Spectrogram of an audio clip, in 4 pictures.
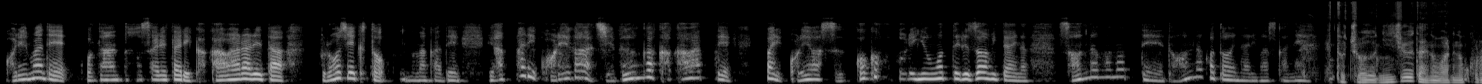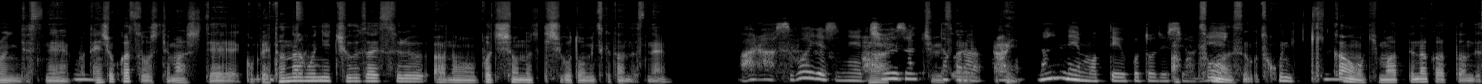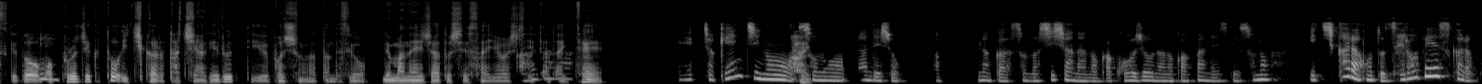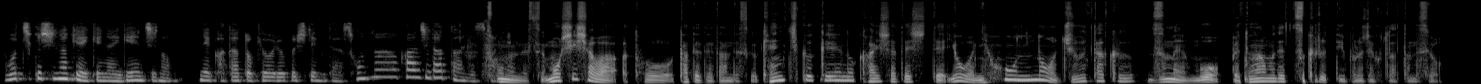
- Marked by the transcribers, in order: tapping
- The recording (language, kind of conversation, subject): Japanese, podcast, そのプロジェクトで一番誇りに思っていることは何ですか？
